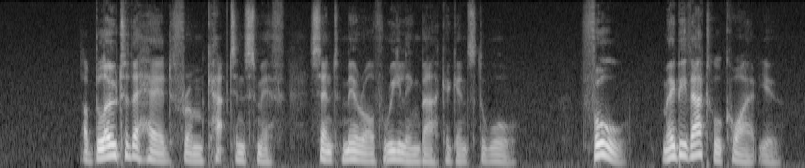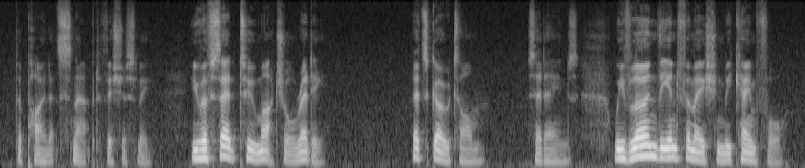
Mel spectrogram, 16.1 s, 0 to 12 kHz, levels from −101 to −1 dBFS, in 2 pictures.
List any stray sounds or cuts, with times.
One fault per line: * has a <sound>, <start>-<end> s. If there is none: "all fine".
all fine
